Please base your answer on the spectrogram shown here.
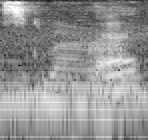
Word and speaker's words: sclera: Okay Google, how to pronounce Sclera? You idiot. It's called Sclera.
